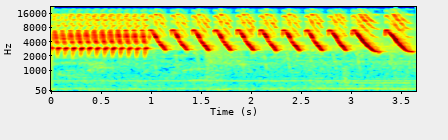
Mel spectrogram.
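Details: Canary song for training other birds. A fast, even run of high chirps speeds along for a second, then gives way to a string of clear, downslurred whistles repeated at a steady pace of about three per second.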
